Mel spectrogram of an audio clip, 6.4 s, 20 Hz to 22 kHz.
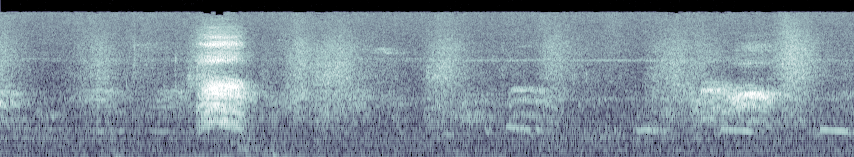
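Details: In Candolim, Goa, India, in December 2010, one of a grooming house crow (Corvus splendens) couple gives two harsh, rasping caws about four seconds apart, with softer scratchy notes between them over a faint low hum.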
